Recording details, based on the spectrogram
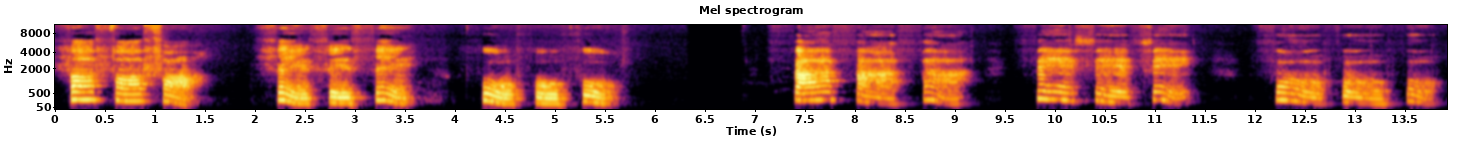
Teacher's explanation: teeth on the back of our bottom lip inside our mouth release cold continuous air you only need your bottom lip there is no use of vocal cords voiceless · placing our top frontal teeth on the back of our bottom lip inside our mouth release cold continuous air you only need your bottom lip there is no use of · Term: letter F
